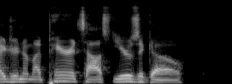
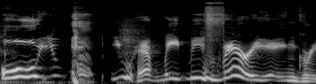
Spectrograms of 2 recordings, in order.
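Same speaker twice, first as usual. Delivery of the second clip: very high, swooping, stretched-out cartoon alien voice; 11 semitones higher than usual. Joking around with friends: Marvin the Martian voice.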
